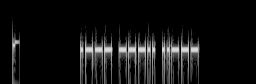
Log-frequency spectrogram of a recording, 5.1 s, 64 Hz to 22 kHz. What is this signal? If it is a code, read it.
Morse code, heard as a keyed tone, about 25 wpm, 700 Hz. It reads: J82
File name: Three Letter-Number Combinations - 25wpm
